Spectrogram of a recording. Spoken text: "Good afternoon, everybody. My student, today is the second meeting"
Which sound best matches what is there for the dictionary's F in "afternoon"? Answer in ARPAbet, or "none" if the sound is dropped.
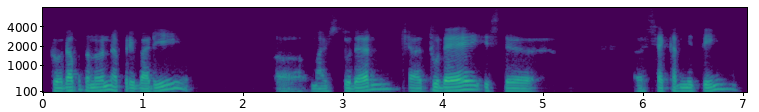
P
